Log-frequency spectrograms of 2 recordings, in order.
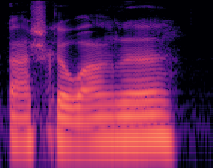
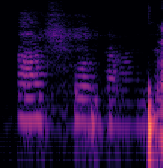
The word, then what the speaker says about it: ashwagandha: Oh, it says it has ash ashwagandha.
